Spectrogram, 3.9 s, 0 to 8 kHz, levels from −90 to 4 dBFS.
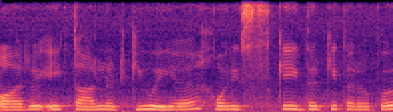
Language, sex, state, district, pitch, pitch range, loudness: Hindi, female, Chhattisgarh, Raipur, 225 Hz, 220-230 Hz, -16 LUFS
